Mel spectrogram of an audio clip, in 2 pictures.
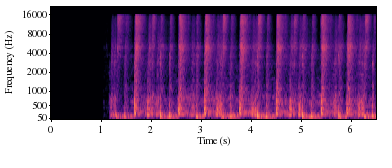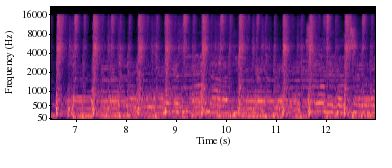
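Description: Live rock band of drum kit and electric guitar starting suddenly about a second in, with a steady driving drum beat of bass drum, snare and cymbals. Sustained electric guitar notes come through more clearly in the second half.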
